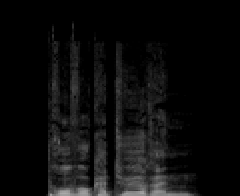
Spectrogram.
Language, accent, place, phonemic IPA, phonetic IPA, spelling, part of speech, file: German, Germany, Berlin, /pʁovokaˈtøːʁɪn/, [pʁovokʰaˈtʰøːɐ̯ʁɪn], Provokateurin, noun, De-Provokateurin.ogg
- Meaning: female provocateur, agitator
